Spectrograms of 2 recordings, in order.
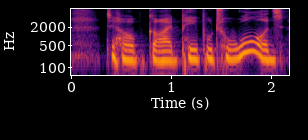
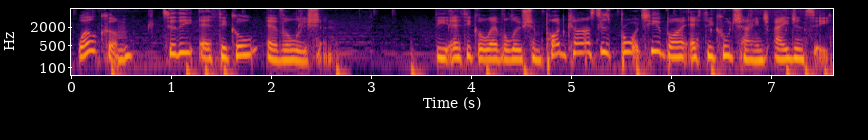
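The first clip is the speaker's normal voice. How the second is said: measured announcer read over music; podcast intro read; 3 dB quieter than usual. Acted. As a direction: read it like a polished show opener.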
